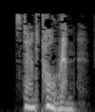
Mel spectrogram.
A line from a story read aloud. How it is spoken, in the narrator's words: she whispered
